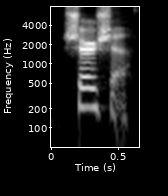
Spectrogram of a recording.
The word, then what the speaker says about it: Saoirse: Which is an Irish name. Saoirse. Saoirse. Well, phonetically.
